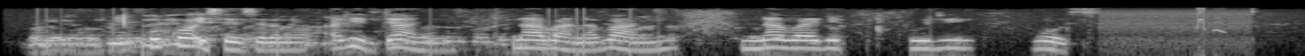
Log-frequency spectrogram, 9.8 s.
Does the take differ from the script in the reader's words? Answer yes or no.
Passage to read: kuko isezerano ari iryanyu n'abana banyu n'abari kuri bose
no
